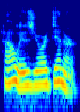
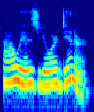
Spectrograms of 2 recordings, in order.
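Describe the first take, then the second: First: Said in the usual way. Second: "How is your dinner?" said slowly and clearly, stress on How; slow dictation read; slow model sentence. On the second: Shown as a demonstration. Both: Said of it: "see if you can figure out the sound".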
